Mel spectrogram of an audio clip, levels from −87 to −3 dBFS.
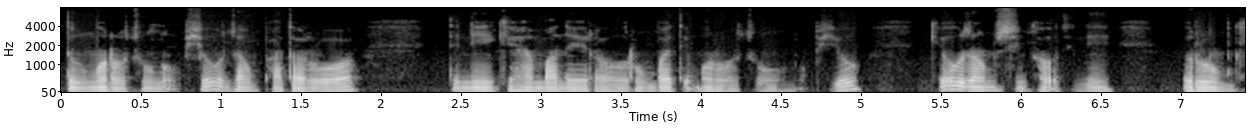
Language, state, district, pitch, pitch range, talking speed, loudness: Kokborok, Tripura, West Tripura, 100 Hz, 95-100 Hz, 180 wpm, -22 LUFS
